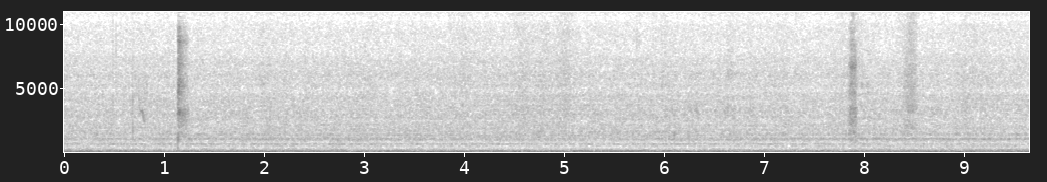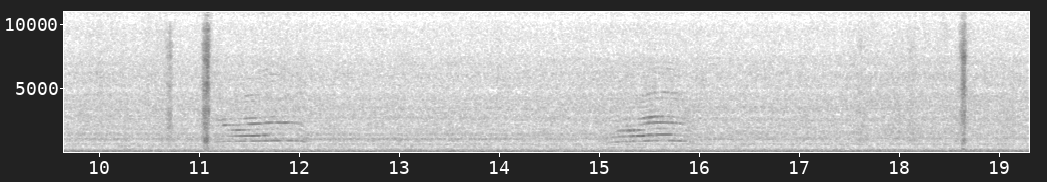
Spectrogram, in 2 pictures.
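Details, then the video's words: Cat meowing twice, short rising-falling meows around eleven and fifteen seconds apart, over a loud constant low rumble like vehicle or engine noise, with a few faint clicks. "a meowing cat"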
